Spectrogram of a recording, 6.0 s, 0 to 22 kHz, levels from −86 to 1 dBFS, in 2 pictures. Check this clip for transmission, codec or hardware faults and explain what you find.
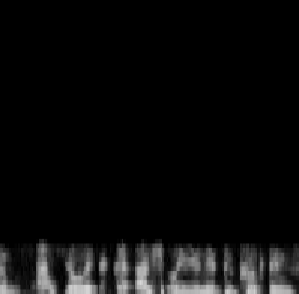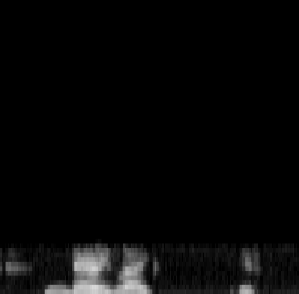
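One fault runs throughout: tandem speech coding. The speech passed through a low-rate narrowband codec twice, apparently AMR-NB near 8 kbit/s, each pass re-encoding the previous one's damage. It sounds rough, muffled and warbly, with nothing above 3.7 kHz. The compounded warble sets it apart from a single narrowband link.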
